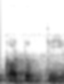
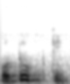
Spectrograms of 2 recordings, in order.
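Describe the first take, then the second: First: কটূক্তি with open aw, "kaw-tuk-ti"; as written. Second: কটূক্তি with round o, "ko-tuk-ti"; as pronounced. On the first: Teacher reads out what is written, কটূক্তি with an open first vowel. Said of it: "লিখছি". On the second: Teacher answers how it is pronounced, কটূক্তি with a round o. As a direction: say কটূক্তি with the first vowel closed to o. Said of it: "উচ্চারণ কি?". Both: Shown as a demonstration.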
